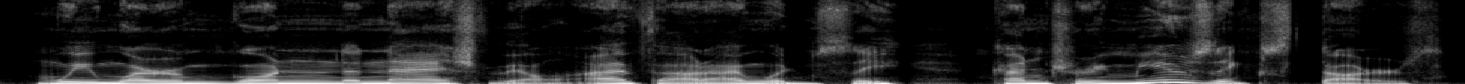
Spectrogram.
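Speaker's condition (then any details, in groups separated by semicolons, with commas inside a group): Cerebral palsy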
